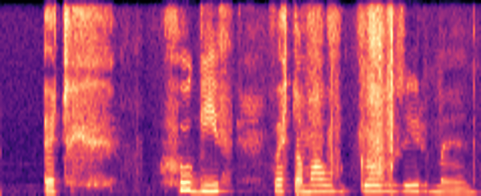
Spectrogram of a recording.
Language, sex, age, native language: Icelandic, male, 9, Icelandic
